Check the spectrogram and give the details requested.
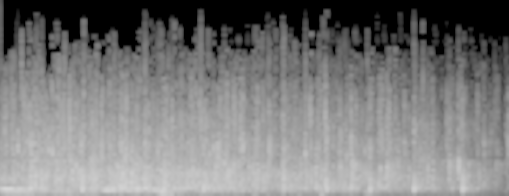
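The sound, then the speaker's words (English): A church audience bursts into sustained hand clapping as praise to God, a dense, steady wash of many overlapping claps that holds loud for about five seconds before slightly thinning at the end, with a faint voice or cheer mixed in. “Now give God a hand clap of praise.”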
